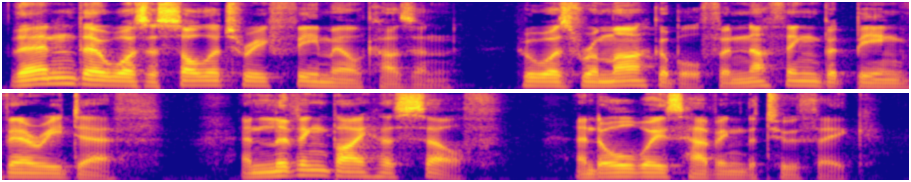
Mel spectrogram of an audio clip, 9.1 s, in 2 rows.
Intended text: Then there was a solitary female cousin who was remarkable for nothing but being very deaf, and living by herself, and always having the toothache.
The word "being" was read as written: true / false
true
